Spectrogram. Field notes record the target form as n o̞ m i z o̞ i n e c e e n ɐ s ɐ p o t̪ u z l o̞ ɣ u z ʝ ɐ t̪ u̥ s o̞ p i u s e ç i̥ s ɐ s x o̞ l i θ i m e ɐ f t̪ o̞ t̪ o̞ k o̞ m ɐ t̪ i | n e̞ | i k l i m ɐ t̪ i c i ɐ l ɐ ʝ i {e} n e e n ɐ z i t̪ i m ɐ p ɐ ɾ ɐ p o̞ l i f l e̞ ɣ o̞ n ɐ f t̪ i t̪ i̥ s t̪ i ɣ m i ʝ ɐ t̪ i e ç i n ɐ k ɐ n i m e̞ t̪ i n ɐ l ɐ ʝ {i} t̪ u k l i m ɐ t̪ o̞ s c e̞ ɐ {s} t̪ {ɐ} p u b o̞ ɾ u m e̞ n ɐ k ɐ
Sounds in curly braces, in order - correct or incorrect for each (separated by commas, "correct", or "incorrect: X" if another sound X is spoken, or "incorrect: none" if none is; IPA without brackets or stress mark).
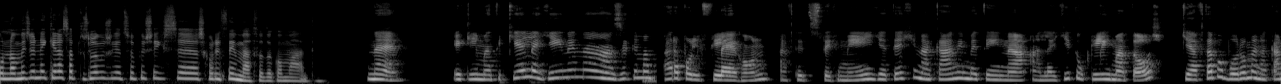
incorrect: i, correct, incorrect: f, correct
